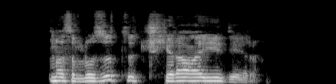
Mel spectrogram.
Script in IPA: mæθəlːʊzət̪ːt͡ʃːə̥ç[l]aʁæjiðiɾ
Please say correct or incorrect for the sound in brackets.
incorrect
